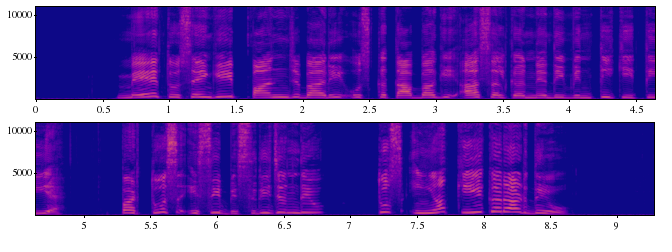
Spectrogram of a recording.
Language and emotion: Dogri, angry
